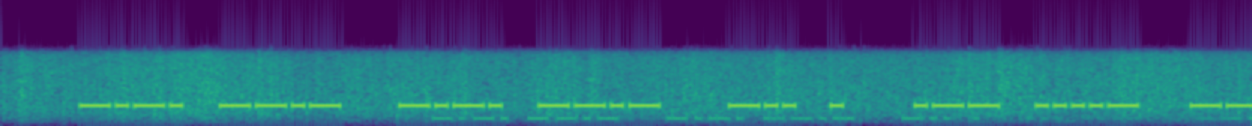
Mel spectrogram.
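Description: Morse code on an amateur radio receiver: a louder, higher-pitched CW signal and a fainter, lower-pitched one, keyed in dots and dashes over steady static hiss in the receiver's narrow passband.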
